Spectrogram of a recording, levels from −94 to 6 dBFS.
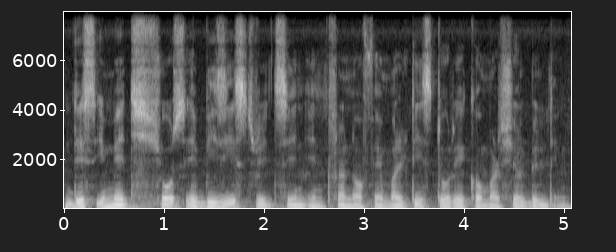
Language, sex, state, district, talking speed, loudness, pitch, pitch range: English, male, Arunachal Pradesh, Lower Dibang Valley, 175 wpm, -17 LUFS, 100 Hz, 95-115 Hz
